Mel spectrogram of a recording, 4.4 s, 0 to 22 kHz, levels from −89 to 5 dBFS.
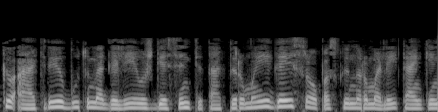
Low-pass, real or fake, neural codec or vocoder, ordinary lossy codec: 5.4 kHz; real; none; MP3, 24 kbps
